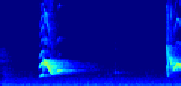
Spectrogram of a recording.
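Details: Cardinal delivering a loud, harsh descending note that trails off, then a second similar phrase begins after a pause.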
